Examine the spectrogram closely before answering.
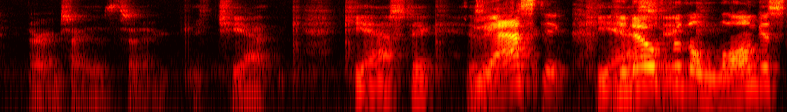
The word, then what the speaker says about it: chiastic: this this stochastic or I'm sorry that's uh chiastic you know for the longest time I was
